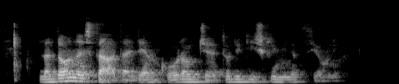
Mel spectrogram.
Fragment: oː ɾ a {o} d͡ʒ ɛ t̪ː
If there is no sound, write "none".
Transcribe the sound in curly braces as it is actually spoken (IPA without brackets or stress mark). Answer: o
